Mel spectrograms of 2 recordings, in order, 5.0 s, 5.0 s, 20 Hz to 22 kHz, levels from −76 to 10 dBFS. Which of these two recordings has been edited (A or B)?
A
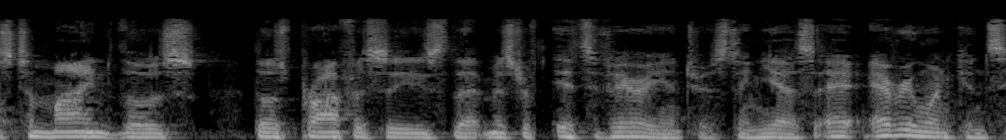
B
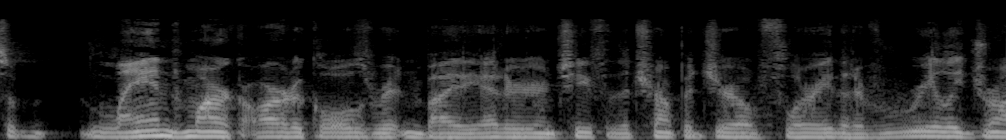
A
